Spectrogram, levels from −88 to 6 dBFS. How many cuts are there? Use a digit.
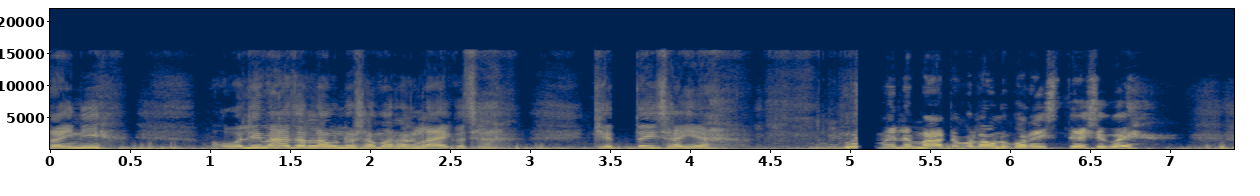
0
